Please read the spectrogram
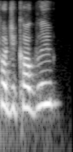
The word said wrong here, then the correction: Postecoglou: Postecoglou, right? – Postecoglou.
